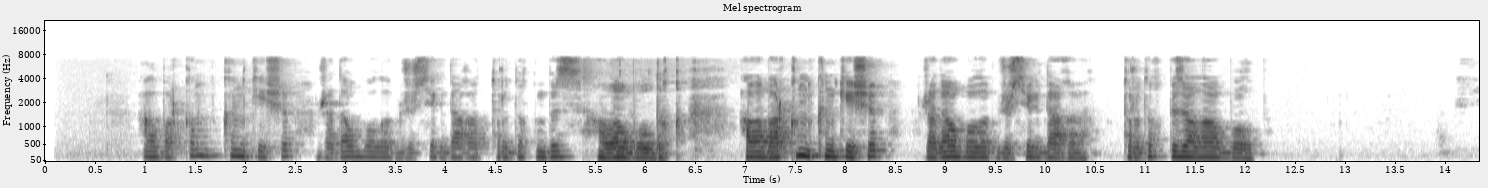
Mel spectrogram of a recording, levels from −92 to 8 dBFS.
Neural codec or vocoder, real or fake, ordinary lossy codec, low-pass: none; real; none; 7.2 kHz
